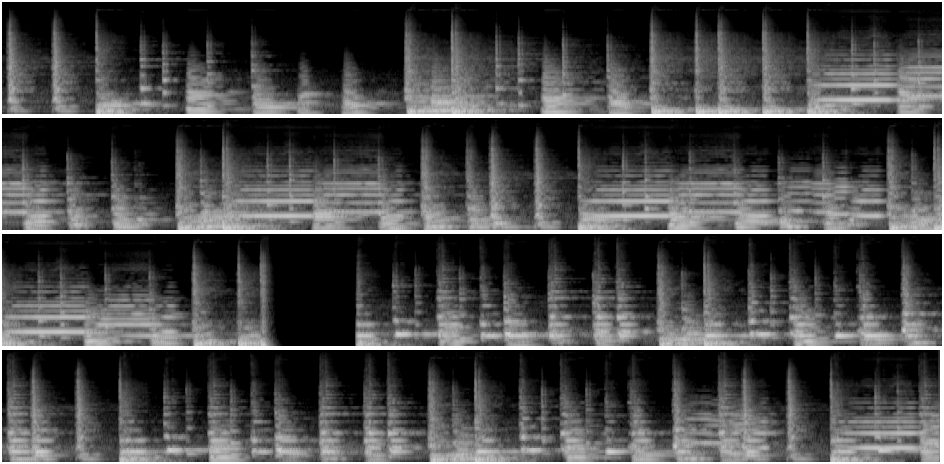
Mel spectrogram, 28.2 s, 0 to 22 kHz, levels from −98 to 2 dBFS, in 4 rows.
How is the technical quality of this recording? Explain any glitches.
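The technical quality is poor. A speech-oriented noise suppressor is processing the whole clip and repeatedly pulling the sound down, and one network dropout leaves a gap.

Throughout the clip, a noise suppressor is applied to the music or sounds. It treats steady, sustained material and decaying tails as noise and attenuates them, while transients pass more or less intact. The gain therefore keeps moving, with a swing of around 15 dB. The result is audible pumping and a thinned, unstable body, because sustained sound never holds a consistent level.

At specific points the noise suppressor cuts the sound much harder: 0.0–3.03 s, 3.75–6.05 s, 7.45–8.38 s, 10.11–11.38 s, 15.44–19.04 s, 19.60–24.37 s, 24.92–26.20 s and 26.92–27.38 s. The deepest drops reach about 17 to 19 dB. Within each stretch the suppressor classifies what it hears as noise and ducks it, so held or fading sound sinks or has its decay chopped. 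Brief attacks come through less affected, which leaves the texture hollow and gated.

From 16.07 to 16.79 s, inside one of the suppressed stretches, there is a long network dropout. This is likely a loss of incoming packets. About 0.7 s of audio is missing. The receiver briefly extends the last sound as a fading buzz, then roughly 0.6 s of near-silence follows. Playback resumes after 16.79 s without the lost portion, so the material jumps ahead rather than continuing smoothly.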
